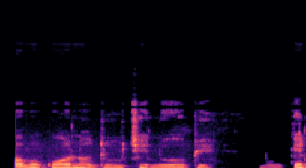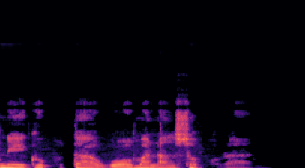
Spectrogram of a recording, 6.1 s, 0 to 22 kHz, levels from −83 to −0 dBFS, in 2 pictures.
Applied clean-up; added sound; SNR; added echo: none; none; none; none.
